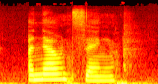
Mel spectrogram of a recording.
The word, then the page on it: announcing: American English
